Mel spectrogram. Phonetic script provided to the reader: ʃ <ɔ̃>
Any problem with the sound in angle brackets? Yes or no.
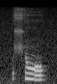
no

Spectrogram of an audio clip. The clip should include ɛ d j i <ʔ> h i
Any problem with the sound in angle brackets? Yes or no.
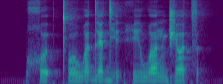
no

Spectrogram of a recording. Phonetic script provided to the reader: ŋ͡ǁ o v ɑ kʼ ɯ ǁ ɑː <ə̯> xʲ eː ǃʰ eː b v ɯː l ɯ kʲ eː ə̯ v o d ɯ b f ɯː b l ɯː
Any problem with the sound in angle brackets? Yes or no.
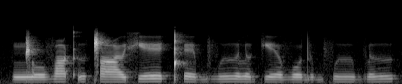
no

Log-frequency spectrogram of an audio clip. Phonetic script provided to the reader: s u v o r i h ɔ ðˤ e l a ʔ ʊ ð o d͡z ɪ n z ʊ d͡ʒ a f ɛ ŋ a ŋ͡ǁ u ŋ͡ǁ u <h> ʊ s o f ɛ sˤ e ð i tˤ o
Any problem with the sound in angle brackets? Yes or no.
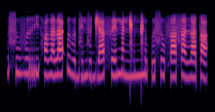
yes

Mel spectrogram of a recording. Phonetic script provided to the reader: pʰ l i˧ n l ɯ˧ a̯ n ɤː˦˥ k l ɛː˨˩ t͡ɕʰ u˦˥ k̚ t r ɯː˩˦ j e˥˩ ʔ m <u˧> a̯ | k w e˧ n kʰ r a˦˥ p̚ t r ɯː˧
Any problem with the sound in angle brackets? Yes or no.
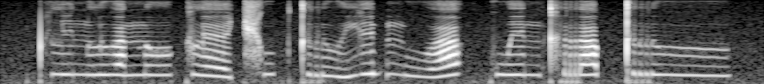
yes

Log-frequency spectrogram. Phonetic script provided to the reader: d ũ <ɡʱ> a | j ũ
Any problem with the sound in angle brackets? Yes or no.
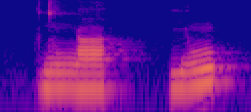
yes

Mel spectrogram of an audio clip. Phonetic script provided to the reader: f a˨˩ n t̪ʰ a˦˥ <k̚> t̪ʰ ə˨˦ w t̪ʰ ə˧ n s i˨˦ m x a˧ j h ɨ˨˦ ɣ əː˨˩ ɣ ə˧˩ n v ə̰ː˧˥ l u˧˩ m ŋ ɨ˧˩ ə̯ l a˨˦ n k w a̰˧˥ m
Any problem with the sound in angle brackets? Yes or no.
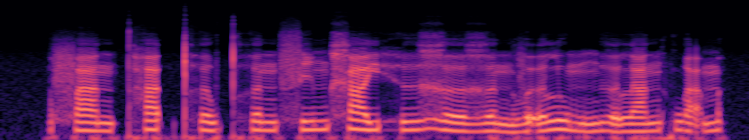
yes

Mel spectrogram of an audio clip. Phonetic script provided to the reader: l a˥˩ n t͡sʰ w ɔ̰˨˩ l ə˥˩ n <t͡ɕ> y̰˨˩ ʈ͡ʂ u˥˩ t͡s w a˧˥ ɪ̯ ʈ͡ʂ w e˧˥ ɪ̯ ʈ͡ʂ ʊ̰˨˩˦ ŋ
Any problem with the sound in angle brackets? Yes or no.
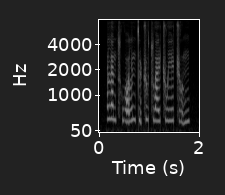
yes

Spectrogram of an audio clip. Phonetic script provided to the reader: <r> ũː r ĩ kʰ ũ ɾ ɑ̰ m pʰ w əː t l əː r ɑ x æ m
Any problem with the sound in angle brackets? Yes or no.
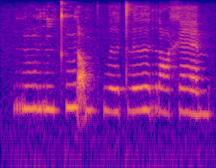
no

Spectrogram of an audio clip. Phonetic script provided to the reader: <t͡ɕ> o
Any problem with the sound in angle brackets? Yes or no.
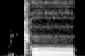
yes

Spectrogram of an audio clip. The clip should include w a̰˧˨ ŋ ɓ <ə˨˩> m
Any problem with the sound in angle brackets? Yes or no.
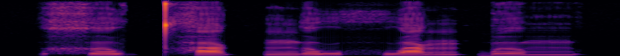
no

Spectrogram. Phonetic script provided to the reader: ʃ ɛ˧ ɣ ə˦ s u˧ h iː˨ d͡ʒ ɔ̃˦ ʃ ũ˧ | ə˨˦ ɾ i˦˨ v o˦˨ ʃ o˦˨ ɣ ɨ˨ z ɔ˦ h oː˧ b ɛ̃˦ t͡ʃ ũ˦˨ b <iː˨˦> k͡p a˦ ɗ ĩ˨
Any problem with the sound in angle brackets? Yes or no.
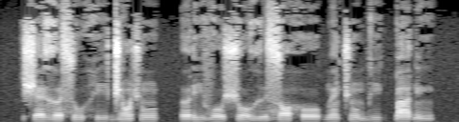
yes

